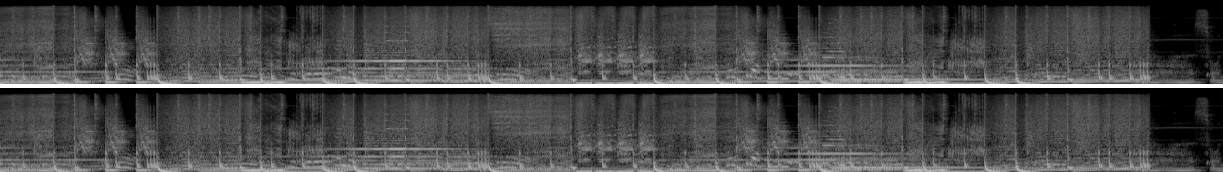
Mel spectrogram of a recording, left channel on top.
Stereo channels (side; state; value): both; identical; correlation 1.00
